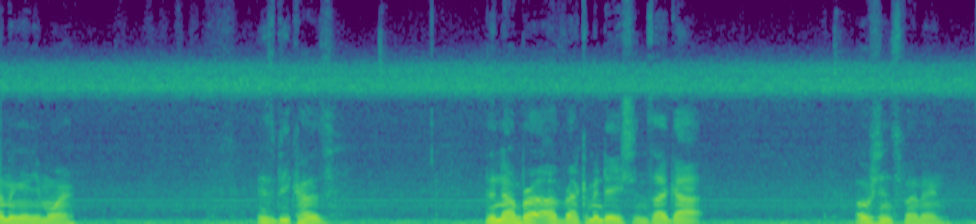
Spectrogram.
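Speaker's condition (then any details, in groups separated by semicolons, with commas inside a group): Cerebral palsy, spastic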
